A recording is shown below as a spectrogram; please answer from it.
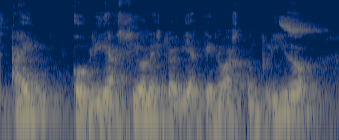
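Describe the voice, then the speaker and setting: Speaking at a very slow pace, a man with a fairly high voice is heard over noticeable background noise. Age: 80s+. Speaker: meditation teacher; voice of Spanish course translations. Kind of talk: interview answer.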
